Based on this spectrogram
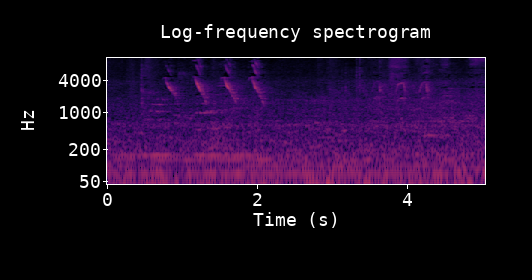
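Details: Common myna in a terrace garden, four loud descending chirps about every half second, then softer repeated notes, with steady low-pitched hum beneath.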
